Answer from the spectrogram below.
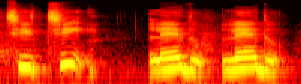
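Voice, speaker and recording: A woman narrator lifts her voice a little for a frightened young woman in a spoken romance tale. She answers in soft, hesitant denials, timid and uneasy under questioning. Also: on the high side, slow pace. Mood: flustered.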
